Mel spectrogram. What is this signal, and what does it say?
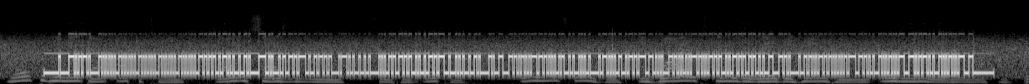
RTTY (75 baud, 850 Hz shift), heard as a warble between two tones, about 960 Hz centre, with speech in English. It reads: RYRYRYRYRY LA7TXW TU VE1YL CQ OK7GM DE YB6AYC TNX FER CALL. UR RST 449 449.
